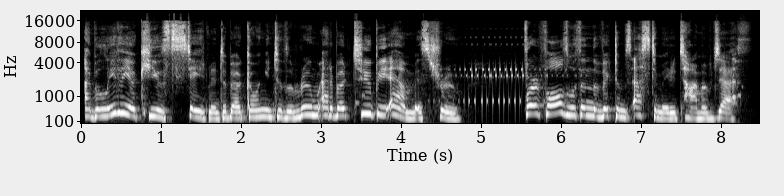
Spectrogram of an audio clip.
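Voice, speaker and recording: A woman's voice: mid-range voice, animated, moderate pace, darkish tone, slight background noise, pitched below the performer's own voice, natural voice. A woman voicing an earnest young defense attorney, reading game dialogue aloud.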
